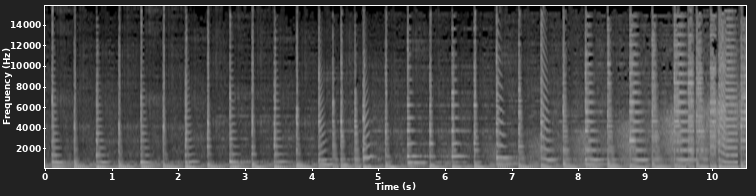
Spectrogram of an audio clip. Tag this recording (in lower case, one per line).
music
independent music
